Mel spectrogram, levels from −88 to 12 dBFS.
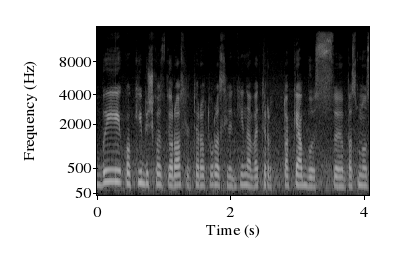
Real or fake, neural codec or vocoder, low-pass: fake; vocoder, 44.1 kHz, 128 mel bands every 256 samples, BigVGAN v2; 14.4 kHz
